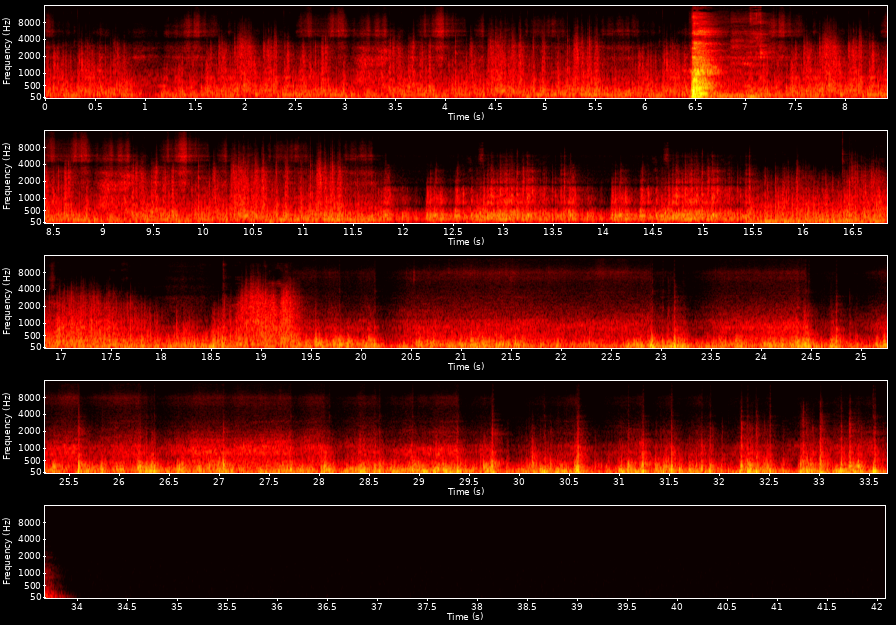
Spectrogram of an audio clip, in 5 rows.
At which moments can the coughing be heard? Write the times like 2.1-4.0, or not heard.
6.5-7.2.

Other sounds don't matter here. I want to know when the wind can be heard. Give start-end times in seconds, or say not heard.
0.0-33.8.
